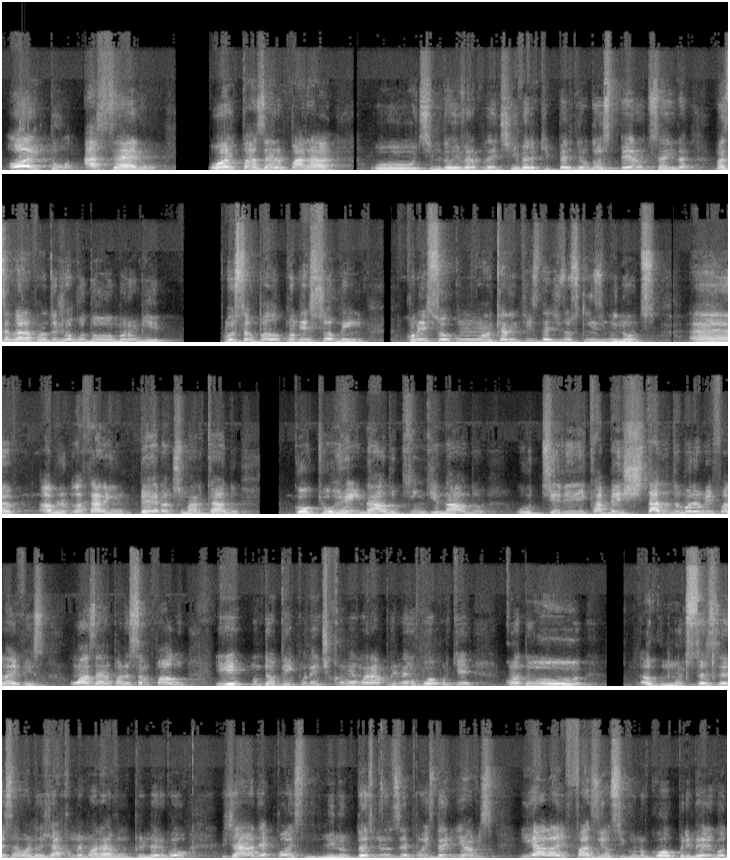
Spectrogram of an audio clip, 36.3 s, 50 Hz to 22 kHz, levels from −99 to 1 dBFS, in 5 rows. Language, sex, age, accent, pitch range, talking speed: Portuguese, male, 20-39, Brazilian, 205-250 Hz, 175 wpm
